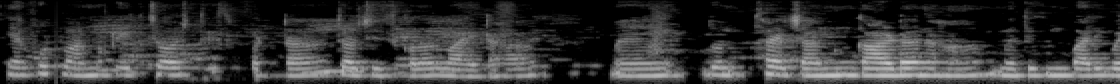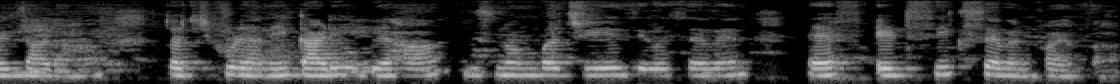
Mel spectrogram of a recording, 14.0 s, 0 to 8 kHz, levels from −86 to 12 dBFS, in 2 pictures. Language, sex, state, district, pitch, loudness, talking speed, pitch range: Konkani, female, Goa, North and South Goa, 215 Hz, -21 LUFS, 185 wpm, 205-225 Hz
